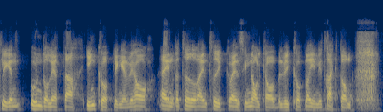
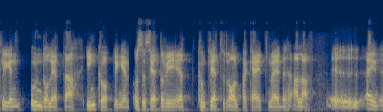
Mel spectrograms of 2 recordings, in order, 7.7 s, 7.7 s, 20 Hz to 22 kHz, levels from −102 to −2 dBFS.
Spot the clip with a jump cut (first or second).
second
